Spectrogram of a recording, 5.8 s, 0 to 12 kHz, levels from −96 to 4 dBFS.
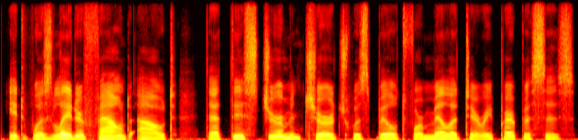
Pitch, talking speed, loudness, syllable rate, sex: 185 Hz, 145 wpm, -19 LUFS, 4.1 syllables/s, female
